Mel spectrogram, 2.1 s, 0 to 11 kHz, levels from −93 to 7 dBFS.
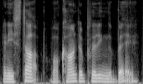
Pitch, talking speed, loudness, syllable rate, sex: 115 Hz, 195 wpm, -19 LUFS, 5.9 syllables/s, male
